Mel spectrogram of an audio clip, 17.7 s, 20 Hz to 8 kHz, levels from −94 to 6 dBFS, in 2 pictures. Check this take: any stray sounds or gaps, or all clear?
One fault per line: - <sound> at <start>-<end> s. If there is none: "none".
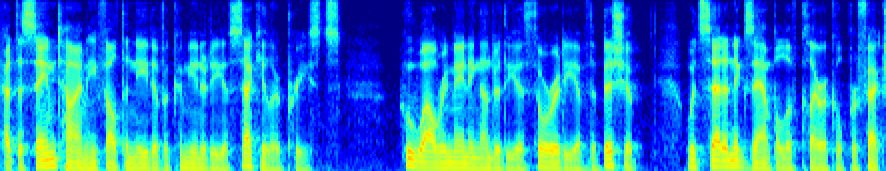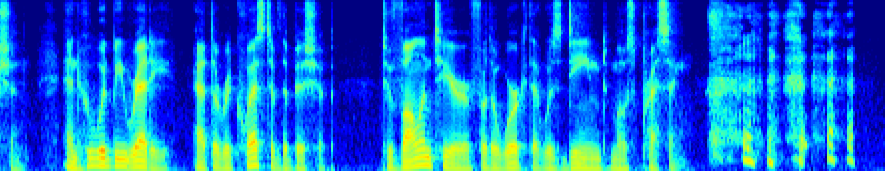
- laugh at 15.9-17.4 s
